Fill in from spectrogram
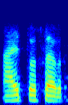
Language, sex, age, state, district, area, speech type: Kannada, male, 30-45, Karnataka, Belgaum, rural, conversation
